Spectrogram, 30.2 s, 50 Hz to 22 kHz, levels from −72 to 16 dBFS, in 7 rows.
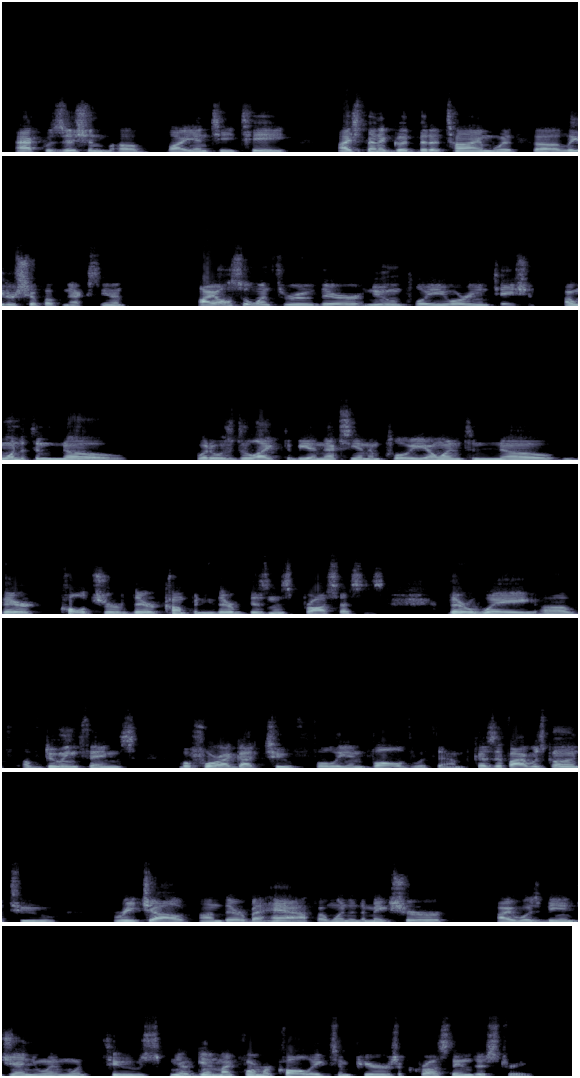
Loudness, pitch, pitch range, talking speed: -21 LUFS, 120 Hz, 110-130 Hz, 190 wpm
